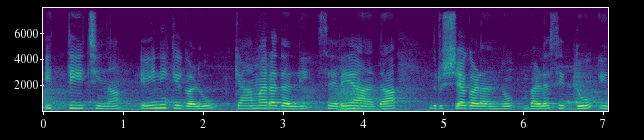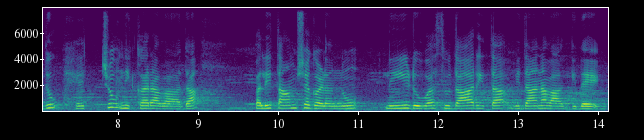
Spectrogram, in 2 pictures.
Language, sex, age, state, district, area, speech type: Kannada, female, 18-30, Karnataka, Mysore, urban, read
